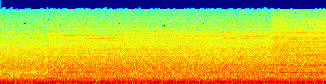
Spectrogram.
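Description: A jet engine whines loudly close by.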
